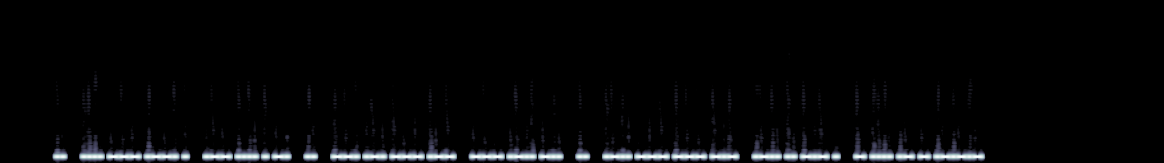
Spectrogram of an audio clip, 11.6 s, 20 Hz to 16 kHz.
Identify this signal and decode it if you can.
Morse code, heard as a keyed tone, about 41 wpm, 700 Hz. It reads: I HOPE WHEN I GROW OLD I LOOK LIKE THAT.
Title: Sentences from Top 1000 Words - Review Part 1 - 45wpm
